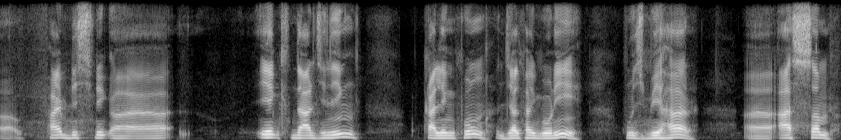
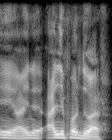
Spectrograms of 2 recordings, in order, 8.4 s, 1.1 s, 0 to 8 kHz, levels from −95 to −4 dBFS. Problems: none marked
